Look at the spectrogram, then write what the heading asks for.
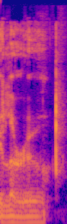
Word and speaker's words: Leroux: The X is silent, so it'd be Leroux.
